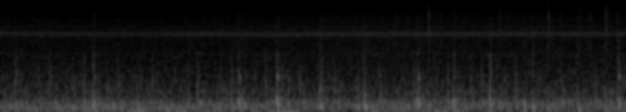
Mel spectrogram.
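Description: Footsteps tread quickly and evenly on a hard floor.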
